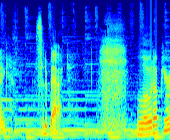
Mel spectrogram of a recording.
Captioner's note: inhales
